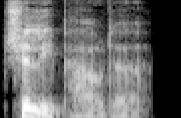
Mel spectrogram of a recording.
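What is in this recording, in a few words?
"chili powder", British English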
